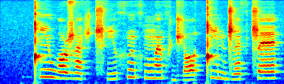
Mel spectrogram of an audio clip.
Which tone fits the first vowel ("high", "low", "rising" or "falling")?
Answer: high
